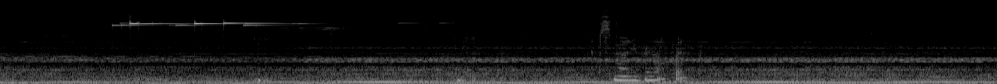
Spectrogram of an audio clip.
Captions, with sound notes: (windchime tinkling) It's not even open. (ominous music)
